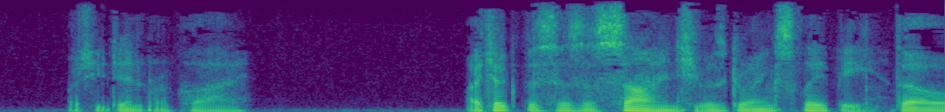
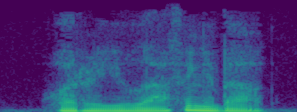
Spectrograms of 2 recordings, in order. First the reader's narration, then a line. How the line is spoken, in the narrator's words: asked in a hollow voice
